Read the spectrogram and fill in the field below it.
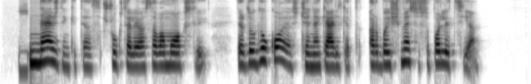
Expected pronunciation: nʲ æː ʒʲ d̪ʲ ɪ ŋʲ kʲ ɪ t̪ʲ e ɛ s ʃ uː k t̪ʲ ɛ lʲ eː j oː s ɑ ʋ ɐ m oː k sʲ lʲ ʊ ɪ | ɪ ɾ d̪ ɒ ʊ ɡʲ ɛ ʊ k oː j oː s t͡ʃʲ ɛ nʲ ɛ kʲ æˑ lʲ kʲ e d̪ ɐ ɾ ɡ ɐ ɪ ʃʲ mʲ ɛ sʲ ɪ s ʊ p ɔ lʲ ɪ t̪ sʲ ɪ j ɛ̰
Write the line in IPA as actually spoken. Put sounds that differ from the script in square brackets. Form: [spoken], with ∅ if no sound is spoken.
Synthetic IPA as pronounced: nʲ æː ʒʲ d̪ʲ ɪ ŋʲ kʲ ɪ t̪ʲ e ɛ s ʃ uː k t̪ʲ ɛ lʲ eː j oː s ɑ ʋ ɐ m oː k sʲ lʲ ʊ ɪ | ɪ ɾ d̪ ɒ ʊ ɡʲ ɛ ʊ k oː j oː s t͡ʃʲ ɛ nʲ ɛ kʲ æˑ lʲ kʲ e [t̪] ɐ ɾ [b] ɐ ɪ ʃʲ mʲ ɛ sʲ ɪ s ʊ p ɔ lʲ ɪ t̪ sʲ ɪ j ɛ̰

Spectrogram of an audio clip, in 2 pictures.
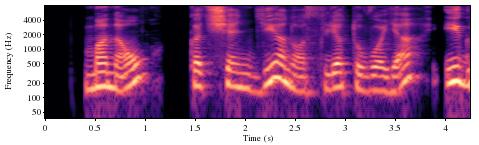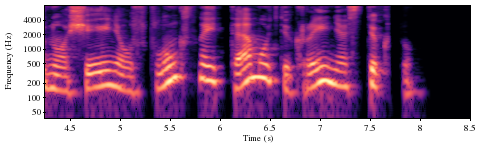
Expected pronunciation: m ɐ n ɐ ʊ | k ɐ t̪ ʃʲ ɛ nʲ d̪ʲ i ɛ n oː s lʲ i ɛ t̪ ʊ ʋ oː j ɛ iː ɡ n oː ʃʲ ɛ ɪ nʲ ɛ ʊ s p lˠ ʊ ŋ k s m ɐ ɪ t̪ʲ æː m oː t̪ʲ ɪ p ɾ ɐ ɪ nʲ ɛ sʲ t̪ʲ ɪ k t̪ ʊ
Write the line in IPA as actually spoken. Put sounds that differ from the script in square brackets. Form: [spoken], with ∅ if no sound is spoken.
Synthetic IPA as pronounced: m ɐ n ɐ ʊ | k ɐ t̪ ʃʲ ɛ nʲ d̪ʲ i ɛ n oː s lʲ i ɛ t̪ ʊ ʋ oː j ɛ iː ɡ n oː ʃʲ ɛ ɪ nʲ ɛ ʊ s p lˠ ʊ ŋ k s [n] ɐ ɪ t̪ʲ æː m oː t̪ʲ ɪ [k] ɾ ɐ ɪ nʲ ɛ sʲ t̪ʲ ɪ k t̪ ʊ

